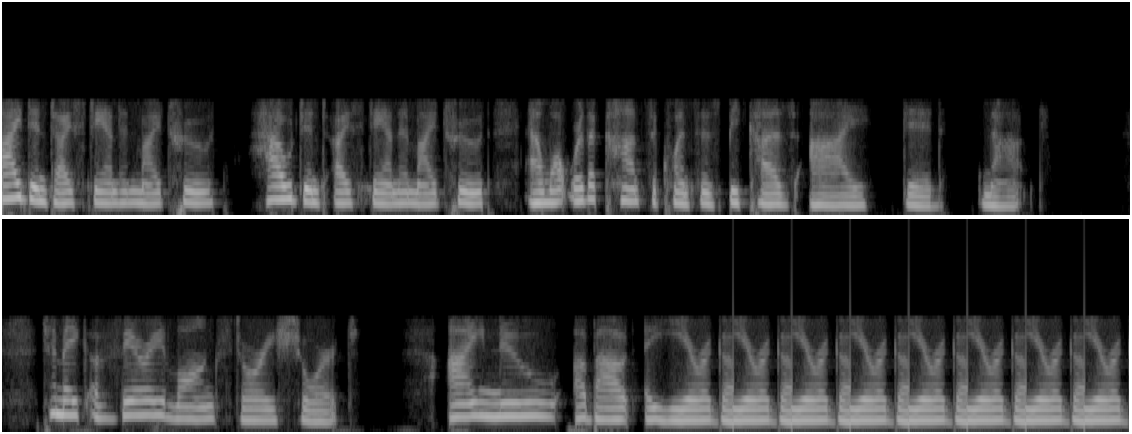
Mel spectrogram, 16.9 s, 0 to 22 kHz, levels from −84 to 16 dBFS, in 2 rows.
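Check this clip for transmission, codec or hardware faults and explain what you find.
Two faults are audible: a narrowband codec colouring the whole clip, and a stuck loop at the end.

Throughout, the speech sounds muffled and grainy, with scratchy s sounds and a fine hiss beneath it. This is the Bluetooth CVSD headset codec. Nothing above 3.8 kHz survives, and its one-bit adaptive steps, which fit a 64 kbps link, can't keep up with loud, bright sounds.

From 13.94 s to the end, just after "knew about a year", a 0.44 s fragment repeats seven times back to back, and the speech that should follow is gone. This is a broken-record loop, most likely a stalled player or stream resending its last buffer.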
